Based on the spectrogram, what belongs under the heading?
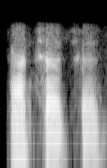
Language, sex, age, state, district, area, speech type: Bengali, male, 60+, West Bengal, Purba Medinipur, rural, conversation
